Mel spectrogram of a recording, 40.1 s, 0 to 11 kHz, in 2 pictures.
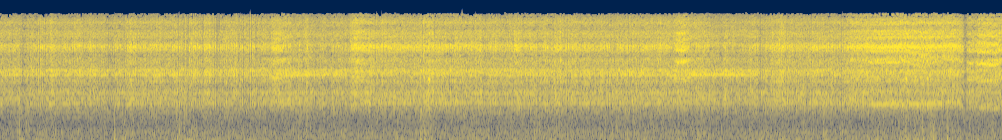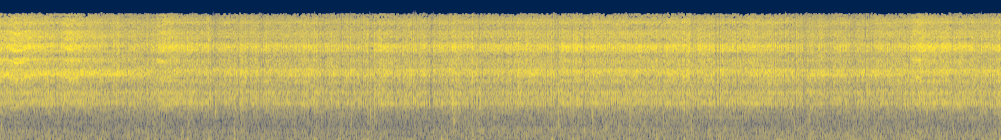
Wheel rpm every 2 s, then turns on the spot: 230, 230, 230, 230, 230, 230, 230, 230, 230, 220, 230, 230, 230, 230, 230, 230, 230, 230, 240, 230.
none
